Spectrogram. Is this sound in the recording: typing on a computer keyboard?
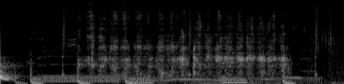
no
